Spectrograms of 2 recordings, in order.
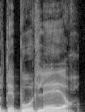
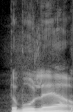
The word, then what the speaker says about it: Butler: And if you pronounce the name properly, and you're from Waterford, you go De Butler. De Butler.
